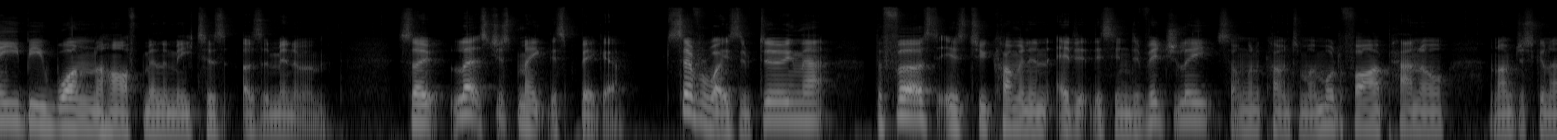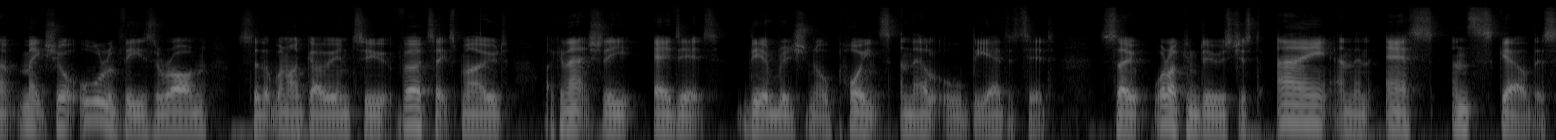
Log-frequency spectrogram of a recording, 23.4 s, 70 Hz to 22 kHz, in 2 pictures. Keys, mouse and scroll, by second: 1.8 right click, 3.1 middle click, 3.8 click, 4.3 shift+middle click, 7.6 middle click, 9.5 click, 12.3 double click, 13.5 shift+middle click, 13.8 Tab, 14.7-15.2 scroll up 1, 15.7 shift+middle click, 16.1-16.5 scroll up 1, 16.7 click, 17.5 scroll down 1, 17.8 shift+middle click, 18.2-18.9 scroll up 1, 20.9 a.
